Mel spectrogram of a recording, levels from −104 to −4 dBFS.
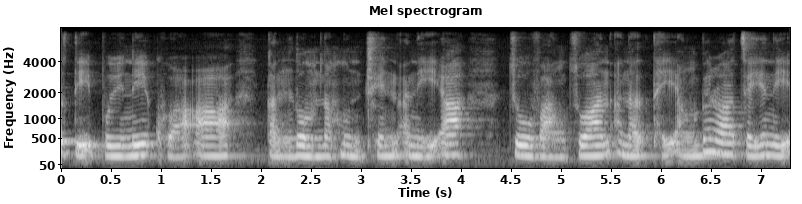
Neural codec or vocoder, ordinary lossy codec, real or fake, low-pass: none; none; real; 7.2 kHz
